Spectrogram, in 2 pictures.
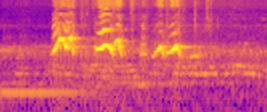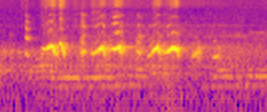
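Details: Pet cockatiel saying hello, producing short whistled two-part phrases with a rising-falling warble, delivered in quick pairs across the clip, preceded by a brief low steady tone.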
